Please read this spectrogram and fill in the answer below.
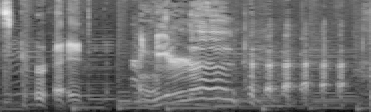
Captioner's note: laughing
